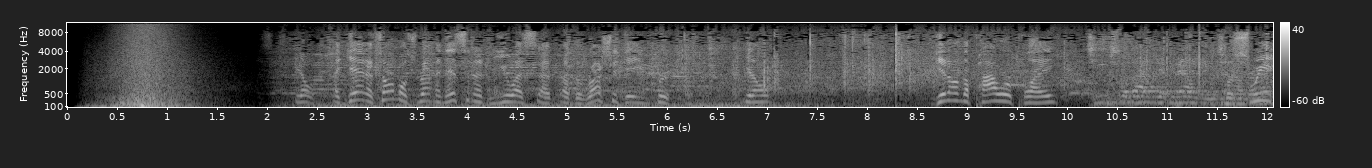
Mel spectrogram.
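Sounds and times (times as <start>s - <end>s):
whoosh sound effect: 0.1s - 1.6s.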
